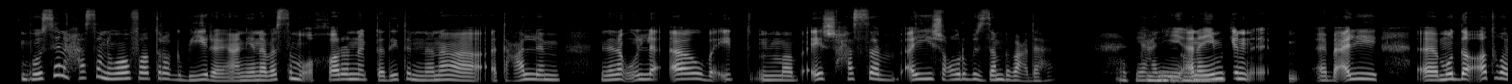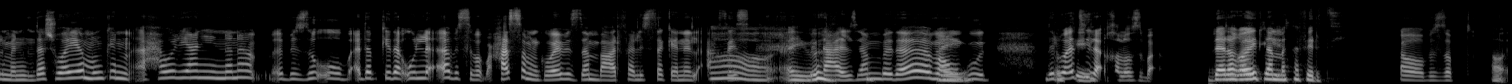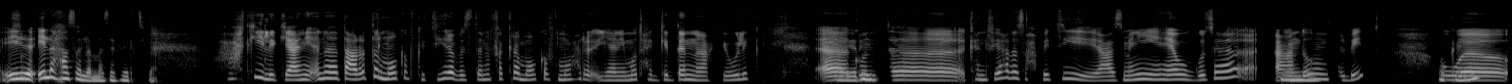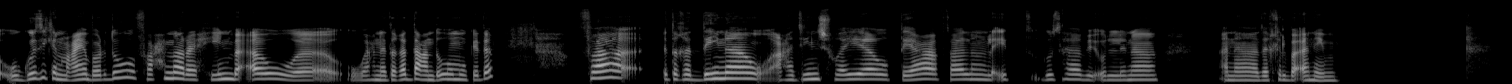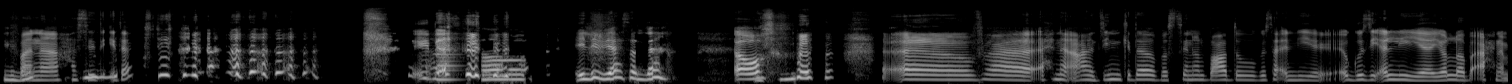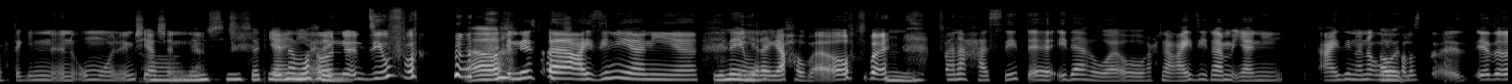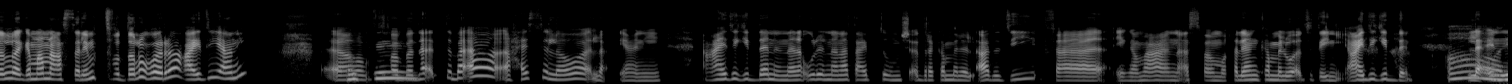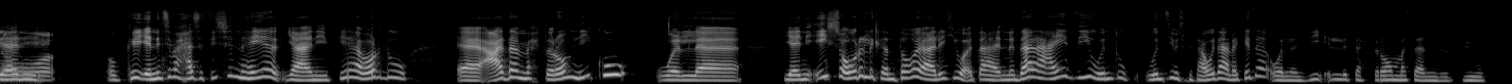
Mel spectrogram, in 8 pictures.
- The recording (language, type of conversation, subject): Arabic, podcast, إزاي أتعلم أقول لأ من غير ما أحس بالذنب؟
- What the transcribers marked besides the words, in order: chuckle; tapping; giggle; laugh; chuckle; laugh; chuckle; laughing while speaking: "الضيوف"; laugh; laughing while speaking: "ف"; laugh; laugh; unintelligible speech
